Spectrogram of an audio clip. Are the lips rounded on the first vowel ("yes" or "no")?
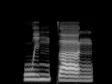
no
